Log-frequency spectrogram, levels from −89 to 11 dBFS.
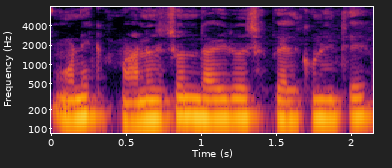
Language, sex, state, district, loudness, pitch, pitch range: Bengali, male, West Bengal, Dakshin Dinajpur, -13 LUFS, 145 Hz, 140-150 Hz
